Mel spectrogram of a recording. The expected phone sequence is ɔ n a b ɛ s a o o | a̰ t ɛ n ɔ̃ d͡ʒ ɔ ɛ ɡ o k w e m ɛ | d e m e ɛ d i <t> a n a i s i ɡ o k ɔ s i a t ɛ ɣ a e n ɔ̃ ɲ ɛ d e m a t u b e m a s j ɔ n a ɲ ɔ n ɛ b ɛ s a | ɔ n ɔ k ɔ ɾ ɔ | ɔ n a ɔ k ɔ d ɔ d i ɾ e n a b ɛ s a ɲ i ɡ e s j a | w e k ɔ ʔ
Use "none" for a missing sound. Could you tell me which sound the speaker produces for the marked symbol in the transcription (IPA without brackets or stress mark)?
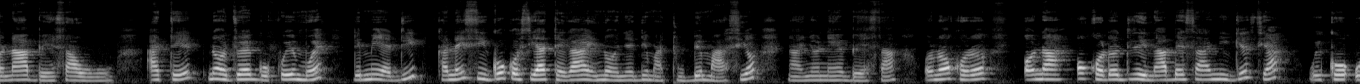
k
